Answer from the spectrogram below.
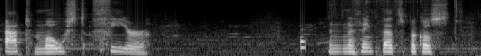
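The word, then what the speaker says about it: AtmosFear: But one of the rides is called Atmosphere, but it's spelled atmosphere, but people pronounce it at most fear.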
